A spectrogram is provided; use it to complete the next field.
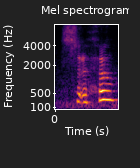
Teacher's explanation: ہونٹوں کو گول کیجیے، صاد کی آواز پور رکھنی ہے سیٹی کی آواز کے ساتھ، اور ہا میں بھی ہمس ہوگی، ہونٹوں کو گول کیجیے۔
